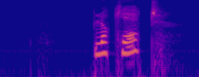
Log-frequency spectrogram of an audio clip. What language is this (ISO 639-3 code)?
nor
